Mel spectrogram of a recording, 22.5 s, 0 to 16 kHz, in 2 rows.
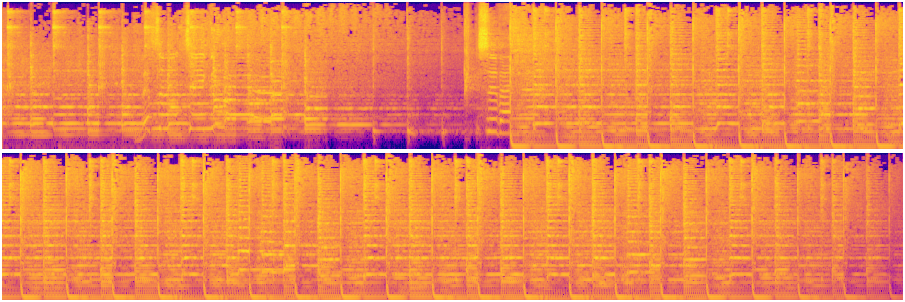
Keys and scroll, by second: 0.1 ctrl+z, 0.4 ctrl+z, 0.5 ctrl+z, 0.9 ctrl+z, 1.1 ctrl+z, 1.5 ctrl+s, 2.3 ctrl+z, 2.5 ctrl+z, 2.8 ctrl+z, 3.3 ctrl+z, 4.9 ctrl+z.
